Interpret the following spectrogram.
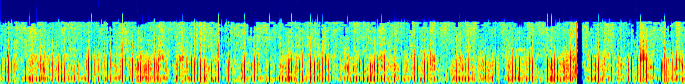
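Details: Continuous purr of a domestic cat, said to soothe the cat and signal contentment; a close, low, vibrating drone of rapid pulses, gently rising and falling in breath cycles, with one brief break near the end.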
